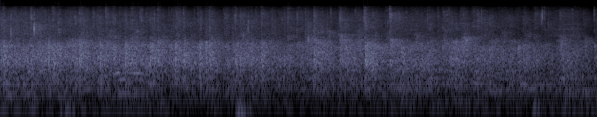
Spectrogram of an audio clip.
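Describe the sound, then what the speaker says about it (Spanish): Audience applause fills the room at a forum discussion on countering fake news, a steady wash of clapping that holds throughout and eases slightly toward the end. "Un aplauso, por favor."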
